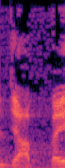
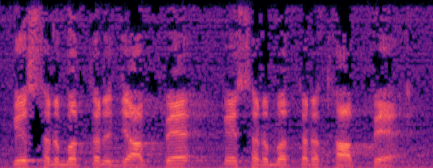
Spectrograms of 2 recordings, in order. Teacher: ਪੱਪੇ ਨੂੰ ਥੋੜੀ ਜਿਹੀ ਸਿਹਾਰੀ ਬੋਲਦੀ ਹੈ, ਲਘੂ ਮਾਤਰਾ ਹੈ, ਦੀਰਘ ਨਹੀਂ ਹੈ। ਇਸ ਕਰਕੇ ਇਸ ਤਰ੍ਹਾਂ ਇਹ ਬੋਲਦੀ ਹੈ, ਇਹਦੇ ਵਿੱਚ ਬੋਲੇਗੀ ਇਹ ਕਿ ਸਰਬੱਤਰ ਜਾਪਿਆ ਕਿ ਸਰਬੱਤਰ ਥਾਪਿਆ।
